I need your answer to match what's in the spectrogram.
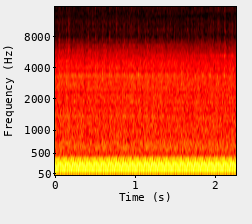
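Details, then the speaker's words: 1999 Toyota Celica GT, 2.2L, 5-speed manual, FWD, 135,424 miles, new cylinder head, just started: loud, raspy idle with a hard, blatty puffing edge; heavy exhaust leak because the exhaust manifold is not fully bolted on. "Got one heck of an exhaust leak, but just got it running here. Oh, well, that would probably be why."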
